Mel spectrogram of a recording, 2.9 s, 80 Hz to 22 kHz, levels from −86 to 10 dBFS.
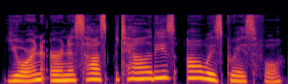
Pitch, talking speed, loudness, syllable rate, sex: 240 Hz, 145 wpm, -15 LUFS, 5.7 syllables/s, female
